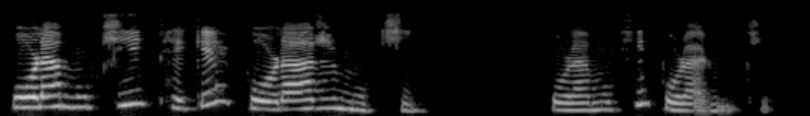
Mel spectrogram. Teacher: রটা কি, স্বরধ্বনি না ব্যঞ্জন ধ্বনি, ব্যঞ্জন ধ্বনি। তো মাঝে যেহেতু একটা ব্যঞ্জন ধ্বনির আগমন ঘটছে, তাহলে এটা কি হবে, মধ্য ব্যঞ্জন আগম।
